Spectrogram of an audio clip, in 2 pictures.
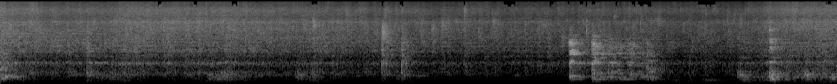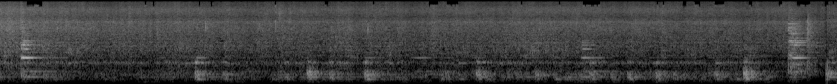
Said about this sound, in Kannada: ಬೆಳ್ಳುಳ್ಳಿ ಹಾಗೆ ಶುಂಠಿನ ಈಗ ಎಣ್ಣೆಗೆ ಹಾಕಿದ್ದೀನಿ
